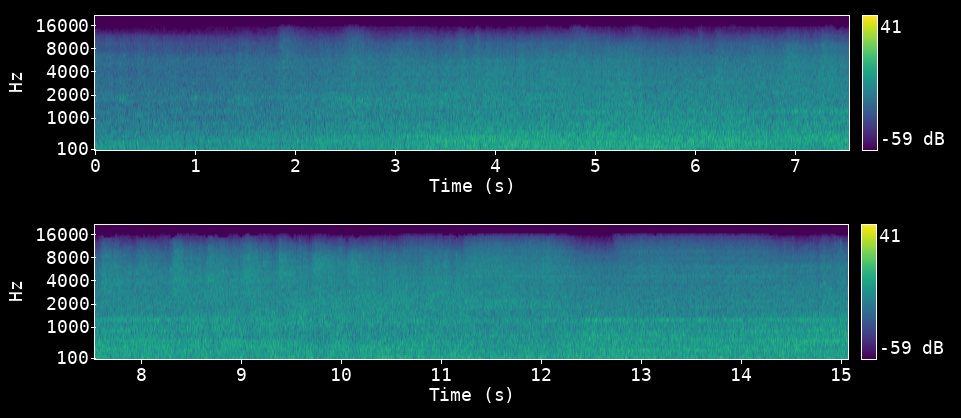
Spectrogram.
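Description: Freight train of tank cars rolling past, steady heavy wheel-on-rail noise with clicking as the wheels cross rail joints. It grows louder over the first few seconds. A faint high wheel squeal comes in near the end.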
